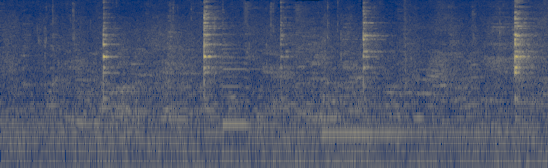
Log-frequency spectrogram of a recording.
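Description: A metal spoon clinking against a ceramic soup bowl about four times, the last clink near the end the loudest.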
